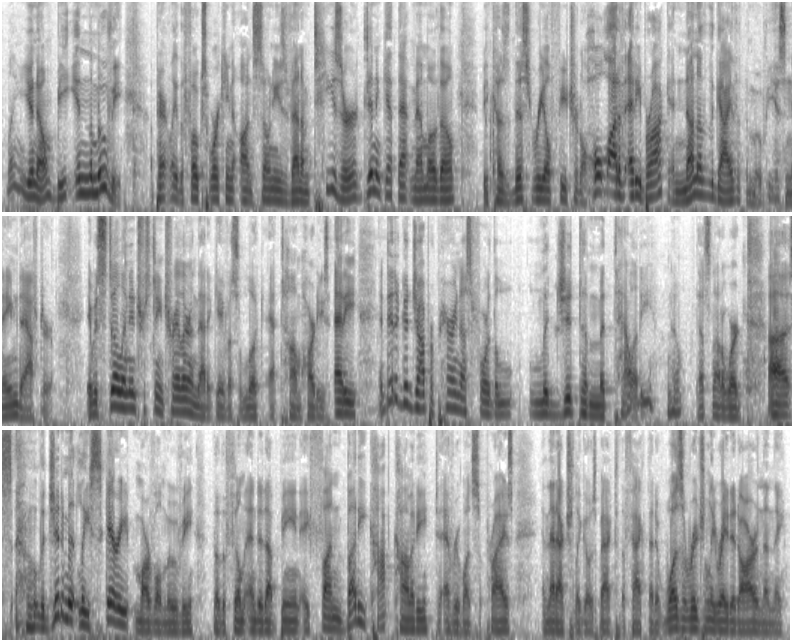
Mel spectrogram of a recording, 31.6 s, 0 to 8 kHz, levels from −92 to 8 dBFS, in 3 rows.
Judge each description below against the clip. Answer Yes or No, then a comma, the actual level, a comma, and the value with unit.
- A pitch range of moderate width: No, wide, 6.8 semitones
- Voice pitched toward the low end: Yes, low, 110 Hz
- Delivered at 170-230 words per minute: Yes, fast, 205 wpm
